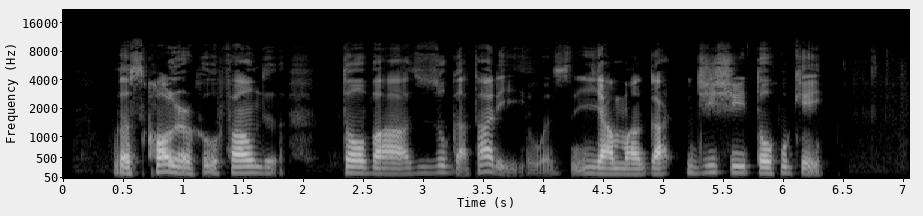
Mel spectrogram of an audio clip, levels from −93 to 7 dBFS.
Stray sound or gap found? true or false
false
